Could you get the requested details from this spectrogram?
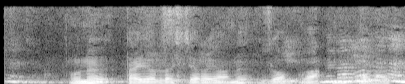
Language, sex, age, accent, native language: Uzbek, male, 25-34, Jizzax, Uzbek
